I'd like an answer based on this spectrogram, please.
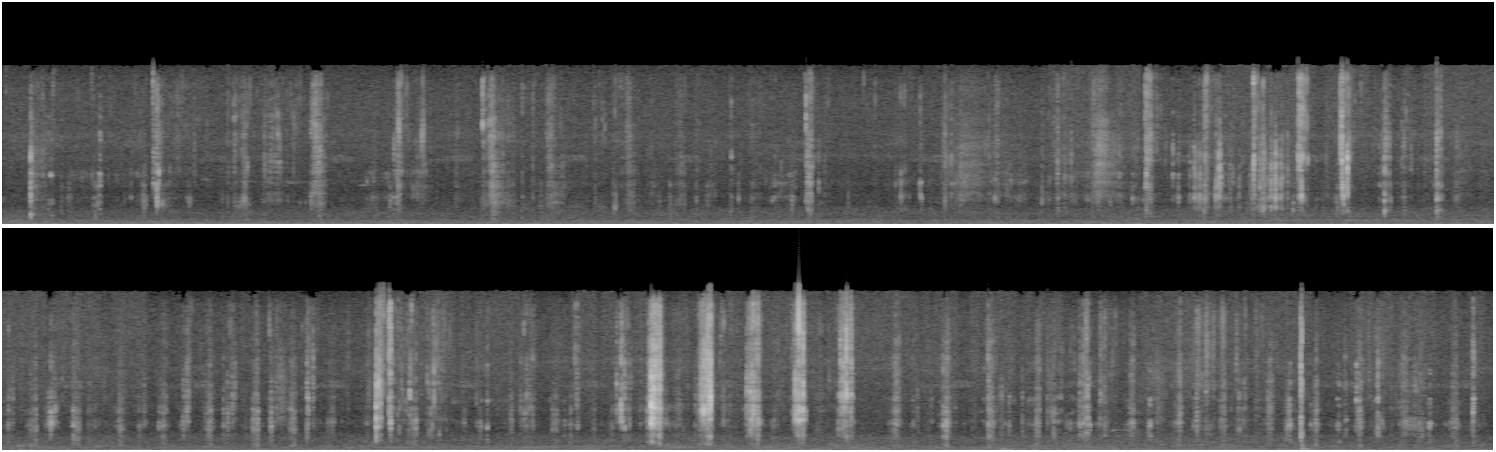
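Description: A person chewing and biting food close to the microphone, with wet chewing and crunches broken by sharp clicks. The clicks come thickest and loudest about two-thirds of the way through, over a steady low hum.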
